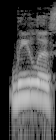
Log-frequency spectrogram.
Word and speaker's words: Lila: I just caught um Leela's character is spelled l-i-l-a and I'm like that's like a really interesting way to spell Leela well the director of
